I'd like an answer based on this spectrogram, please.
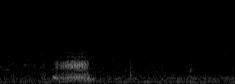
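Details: A small kitten gives one short, muted hiccup near the start, a quick low bump of sound, followed by near silence in a calm, still room.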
